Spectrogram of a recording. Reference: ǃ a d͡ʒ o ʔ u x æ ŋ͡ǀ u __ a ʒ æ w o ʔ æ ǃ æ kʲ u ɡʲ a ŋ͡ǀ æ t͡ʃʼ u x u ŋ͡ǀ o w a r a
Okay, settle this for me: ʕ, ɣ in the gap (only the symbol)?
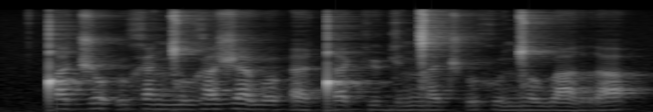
ɣ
